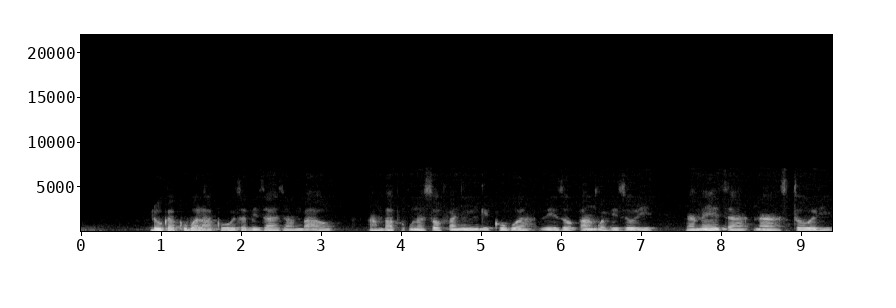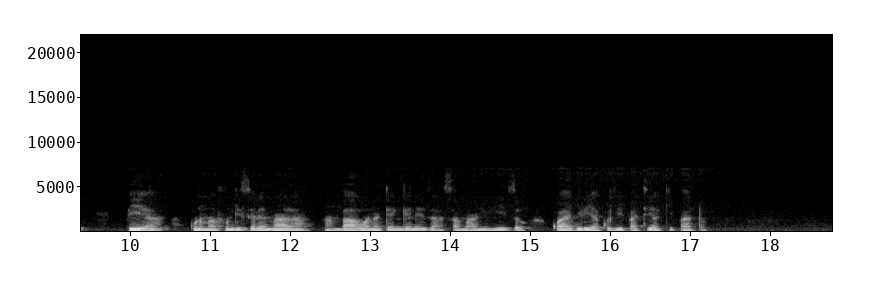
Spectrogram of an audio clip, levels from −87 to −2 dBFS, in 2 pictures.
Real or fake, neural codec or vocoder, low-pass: fake; vocoder, 44.1 kHz, 128 mel bands, Pupu-Vocoder; 7.2 kHz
